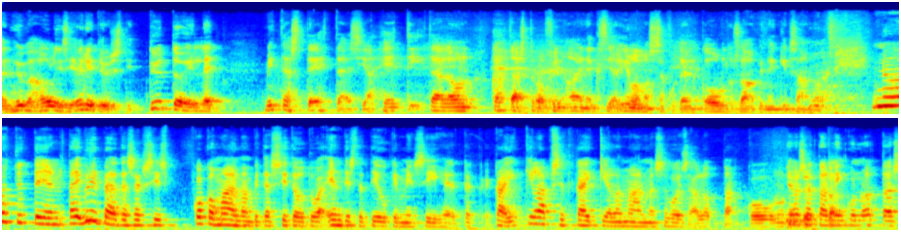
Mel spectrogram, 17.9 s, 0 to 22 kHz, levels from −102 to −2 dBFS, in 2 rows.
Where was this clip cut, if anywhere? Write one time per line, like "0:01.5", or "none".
0:16.8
